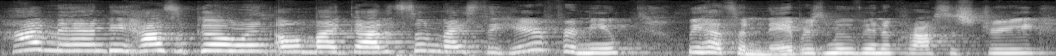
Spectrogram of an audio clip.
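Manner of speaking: put-on high, sweet old lady voice; chirpy grandma gossip, high pitched; grandmother voice. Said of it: "she's always like".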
